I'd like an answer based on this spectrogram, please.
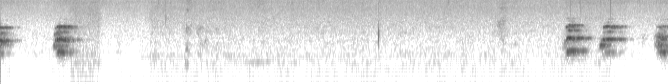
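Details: Cavalier King Charles Spaniel puppies in a US home on a chilly Monday morning before Halloween, with three nursing mothers nearby. Short harmonic yips in quick pairs open and close the recording, separated by a long quiet stretch of faint room noise.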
